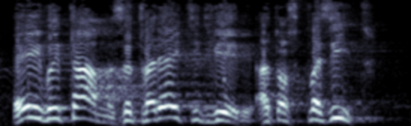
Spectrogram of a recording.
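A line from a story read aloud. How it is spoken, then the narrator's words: Angry shout. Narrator (Russian): желая показать им, что ему вовсе не стыдно, кричал сердито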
